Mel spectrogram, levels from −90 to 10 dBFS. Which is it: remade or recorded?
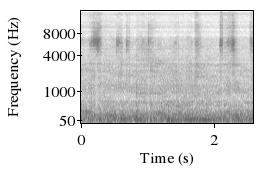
remade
